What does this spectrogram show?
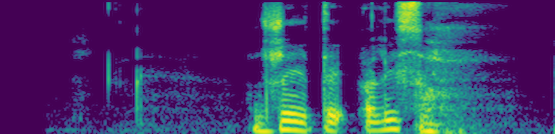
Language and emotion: Russian, neutral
